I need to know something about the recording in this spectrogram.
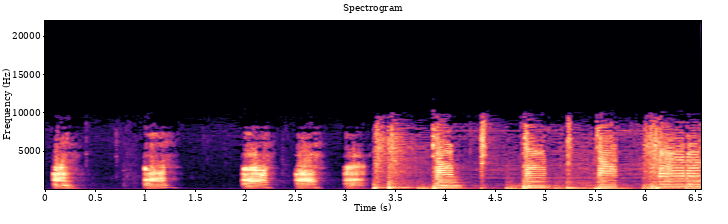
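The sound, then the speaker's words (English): Two saxophones trade short, bright phrases back and forth, answering each other in turn, before the playing thickens into a fuller passage with a band joining underneath. “You might call it a conversation between the saxophones.”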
